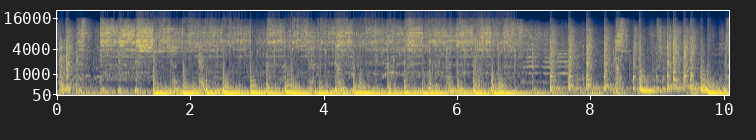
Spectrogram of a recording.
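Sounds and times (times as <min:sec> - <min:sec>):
drum kit strokes: 0:00.0 - 0:10.0
jazz band playing: 0:00.0 - 0:10.0
low bass line: 0:01.4 - 0:07.0.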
